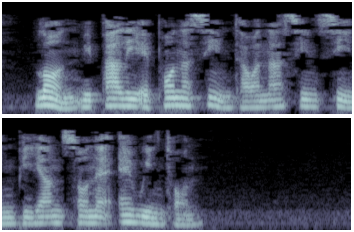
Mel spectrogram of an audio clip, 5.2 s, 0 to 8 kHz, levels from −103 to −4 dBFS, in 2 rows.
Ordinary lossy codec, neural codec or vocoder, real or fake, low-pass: MP3, 24 kbps; none; real; 7.2 kHz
